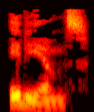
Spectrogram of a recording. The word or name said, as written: Idioms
